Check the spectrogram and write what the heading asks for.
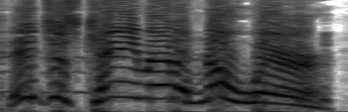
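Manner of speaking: put-on high, loud American accent quote. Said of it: "I was gonna do the accent".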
